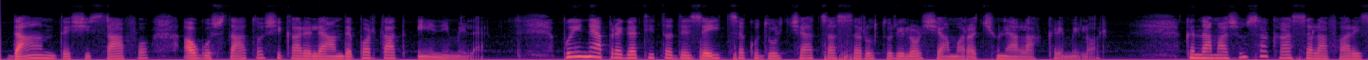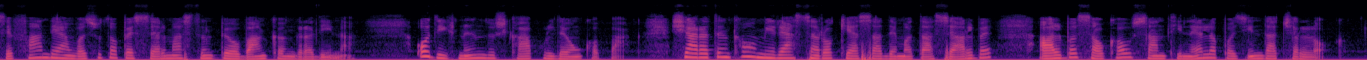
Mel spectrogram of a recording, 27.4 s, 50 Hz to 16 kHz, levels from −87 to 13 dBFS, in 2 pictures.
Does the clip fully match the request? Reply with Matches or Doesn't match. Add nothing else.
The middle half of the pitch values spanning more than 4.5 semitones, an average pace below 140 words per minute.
Doesn't match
